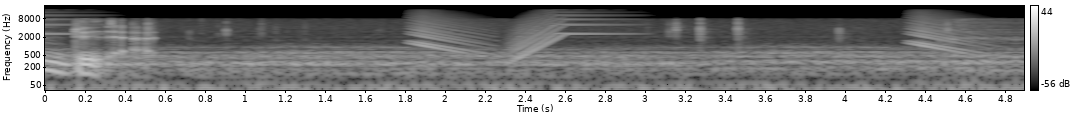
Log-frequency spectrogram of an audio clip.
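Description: Menu selections beep with short blips.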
